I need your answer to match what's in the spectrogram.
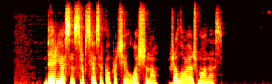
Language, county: Lithuanian, Kaunas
